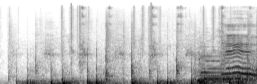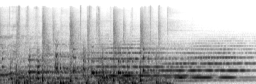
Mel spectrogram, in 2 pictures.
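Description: A music track plays on its own on the show Katarsis: sharp rhythmic percussive hits at first, then layered sustained tones with a brief warbling, bending pitch, fading to a low hum near the end.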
